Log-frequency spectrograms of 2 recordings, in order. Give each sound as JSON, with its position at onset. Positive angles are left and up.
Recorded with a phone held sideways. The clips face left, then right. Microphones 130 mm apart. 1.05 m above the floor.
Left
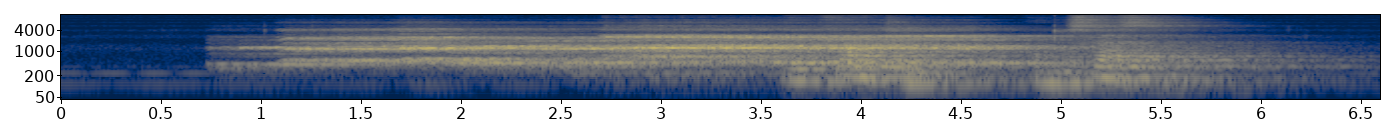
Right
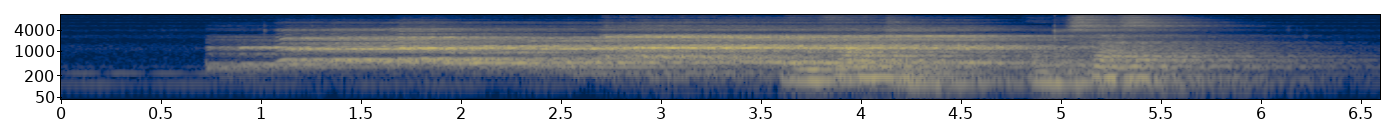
{"t": 0.7, "sound": "laughter", "side_deg": -80, "distance_m": 1.4}
{"t": 3.6, "sound": "a woman speaking", "side_deg": -25, "distance_m": 1.8}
